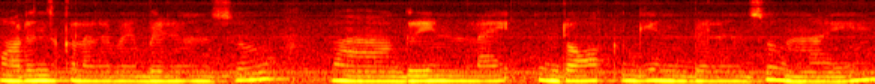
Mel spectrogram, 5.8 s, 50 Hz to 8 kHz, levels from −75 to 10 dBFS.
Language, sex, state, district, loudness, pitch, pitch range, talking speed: Telugu, female, Andhra Pradesh, Manyam, -14 LUFS, 180 Hz, 170-185 Hz, 105 wpm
